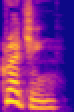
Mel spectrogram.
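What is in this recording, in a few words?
"grudging", British English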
